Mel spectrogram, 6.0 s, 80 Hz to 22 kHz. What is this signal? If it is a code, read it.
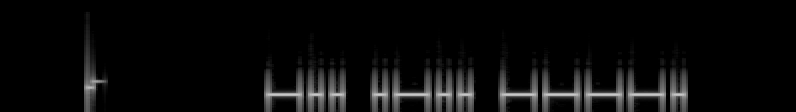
Morse code, heard as a keyed tone, about 15 wpm, 700 Hz. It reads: DL9
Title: Callsign Prefixes for Top 25 DXCC - 15wpm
